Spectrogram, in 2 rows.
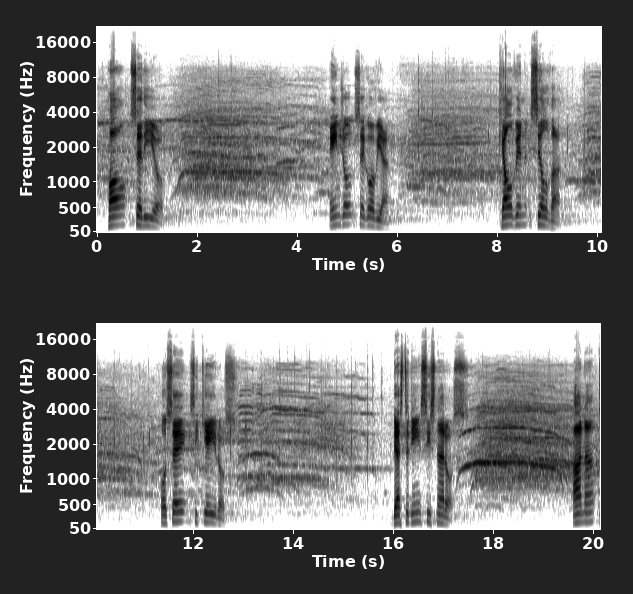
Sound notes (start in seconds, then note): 0.0 audience applauds; 0.0 audience cheers; 1.4 audience applauds; 1.7 audience cheers; 6.1 audience applauds; 6.1 audience cheers; 9.4 audience applauds; 9.4 audience cheers; 12.8 audience applauds; 17.4 audience cheers; 17.5 audience applauds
